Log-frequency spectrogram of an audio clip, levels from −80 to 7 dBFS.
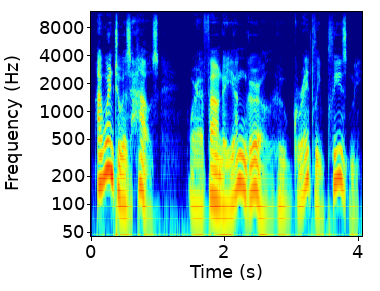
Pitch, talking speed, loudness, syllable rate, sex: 115 Hz, 220 wpm, -20 LUFS, 5.4 syllables/s, male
